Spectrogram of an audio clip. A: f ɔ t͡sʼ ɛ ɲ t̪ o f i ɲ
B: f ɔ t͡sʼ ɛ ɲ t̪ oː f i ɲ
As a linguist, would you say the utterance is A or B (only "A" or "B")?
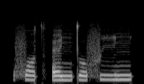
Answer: A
